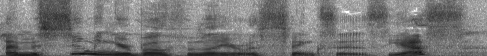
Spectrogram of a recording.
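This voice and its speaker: A woman's voice: mid-range voice, very animated, fairly quick, slightly rough. A woman voicing a knowledgeable magical creature in dog form, explaining things matter-of-factly with dry wit in an audio drama. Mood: wry, informative. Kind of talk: scripted audio drama acting.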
